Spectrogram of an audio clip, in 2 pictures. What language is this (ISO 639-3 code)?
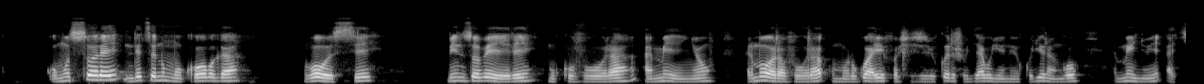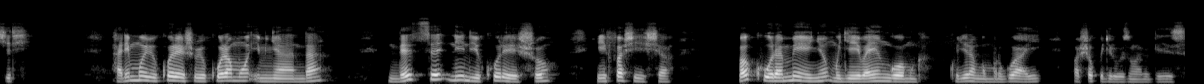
kin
